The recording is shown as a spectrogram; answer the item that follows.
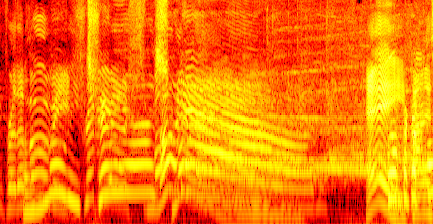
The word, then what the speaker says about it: Schmoedown: Schmoedown.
